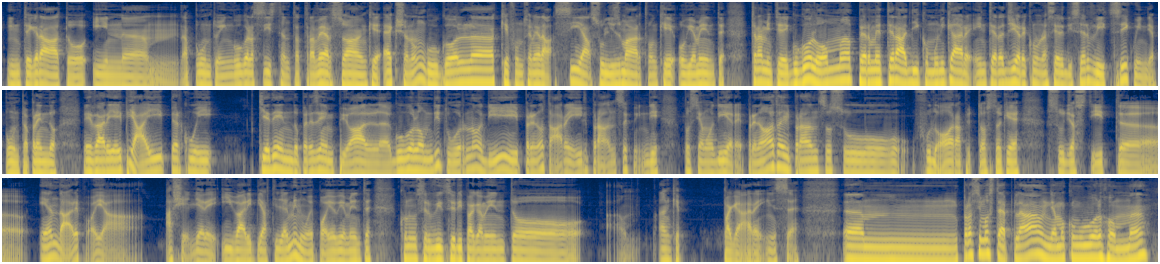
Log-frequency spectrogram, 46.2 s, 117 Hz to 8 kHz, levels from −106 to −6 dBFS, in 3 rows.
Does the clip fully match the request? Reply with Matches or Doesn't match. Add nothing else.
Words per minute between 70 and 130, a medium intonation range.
Matches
